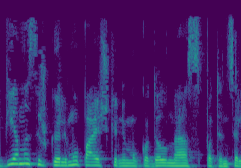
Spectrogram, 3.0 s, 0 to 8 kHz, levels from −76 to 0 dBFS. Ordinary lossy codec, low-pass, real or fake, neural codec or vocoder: MP3, 32 kbps; 7.2 kHz; real; none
